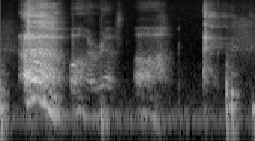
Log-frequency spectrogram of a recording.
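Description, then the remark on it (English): Several harsh, breathy coughs come in uneven bursts, the first loudest and longest, followed by shorter hacking coughs and a final sharp one. “Yeah, go ahead and cough.”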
